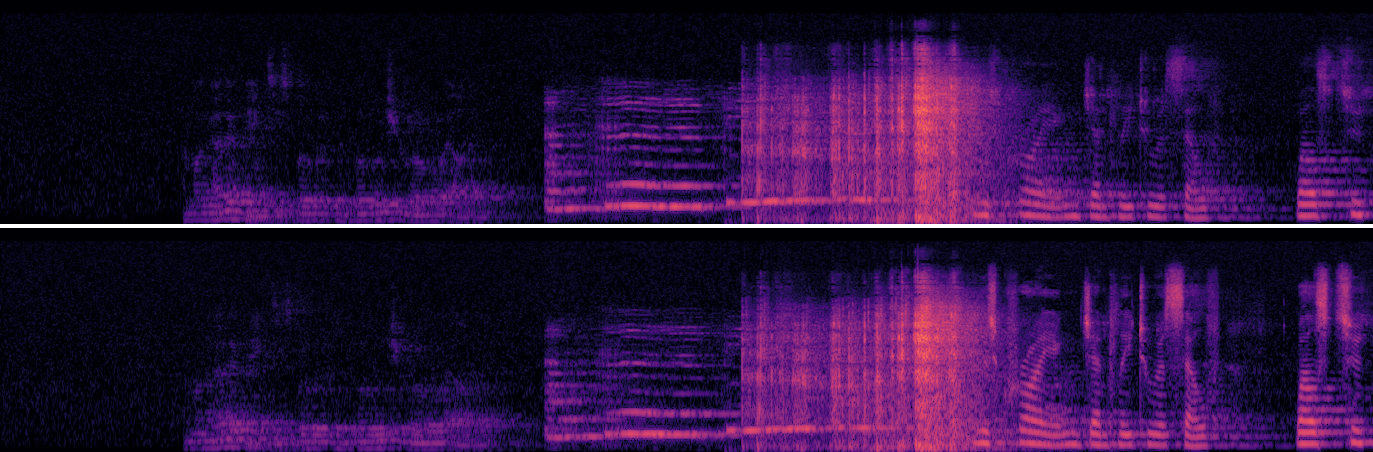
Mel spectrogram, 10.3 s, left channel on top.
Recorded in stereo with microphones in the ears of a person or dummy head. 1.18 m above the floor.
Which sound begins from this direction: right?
A woman speaking, at 7.3 s.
